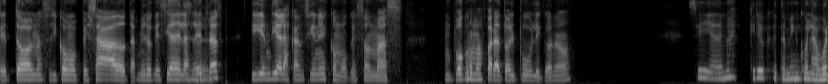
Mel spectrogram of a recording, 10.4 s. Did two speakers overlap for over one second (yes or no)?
no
